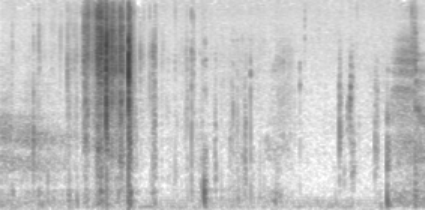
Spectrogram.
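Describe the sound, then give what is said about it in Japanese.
Biting into a matcha ice cream waffle cone: one loud crisp crunch, then a few softer crunches and chewing sounds that fade. “この金のアイスのワッフルコーンの美味しそうな音もぜひ皆さんに聞いていただきたいんですけど、いただきます。”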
